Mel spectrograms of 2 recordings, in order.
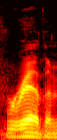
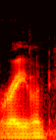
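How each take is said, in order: First: The first syllable sounds like 'rev'. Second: The first syllable sounds like 'ray'. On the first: The speaker calls it right. "It's Revan" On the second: The speaker calls it wrong. "not Raven"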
